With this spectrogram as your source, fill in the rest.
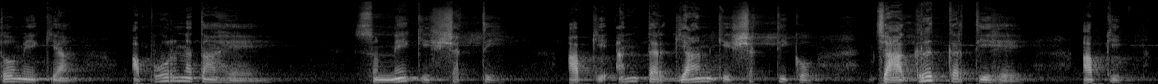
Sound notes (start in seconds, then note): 7.1 hindi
